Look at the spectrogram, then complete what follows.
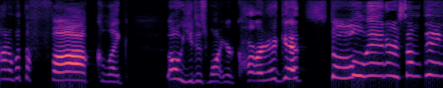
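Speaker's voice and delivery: put-on furious scolding tone, high-pitched. Telling of leaving your keys at Walgreens, voicing your past self: imitating an angry inner voice. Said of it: "like I'll have like this really angry inner voice".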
